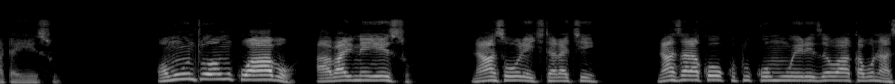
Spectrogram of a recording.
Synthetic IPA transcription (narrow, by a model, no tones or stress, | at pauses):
ta̰jḛsu | omuːntuo̞mukwaːβo̞ | aβalineje̞su | naːso̞βo̞le̞ːci̥talace̞ | nas̬alako̞ːkutuko̞ːmuwe̞ːɾe̞zawaːkaβo̞na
